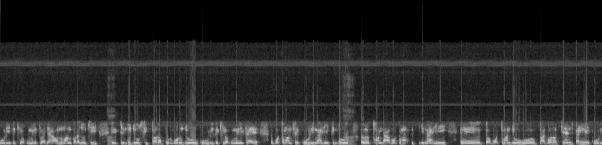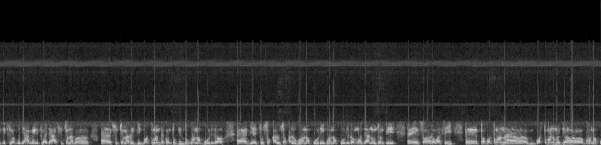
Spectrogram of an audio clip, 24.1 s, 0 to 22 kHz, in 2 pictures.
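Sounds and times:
man talking over telephone: 0:02.1 - 0:02.4, 0:06.8 - 0:07.2.

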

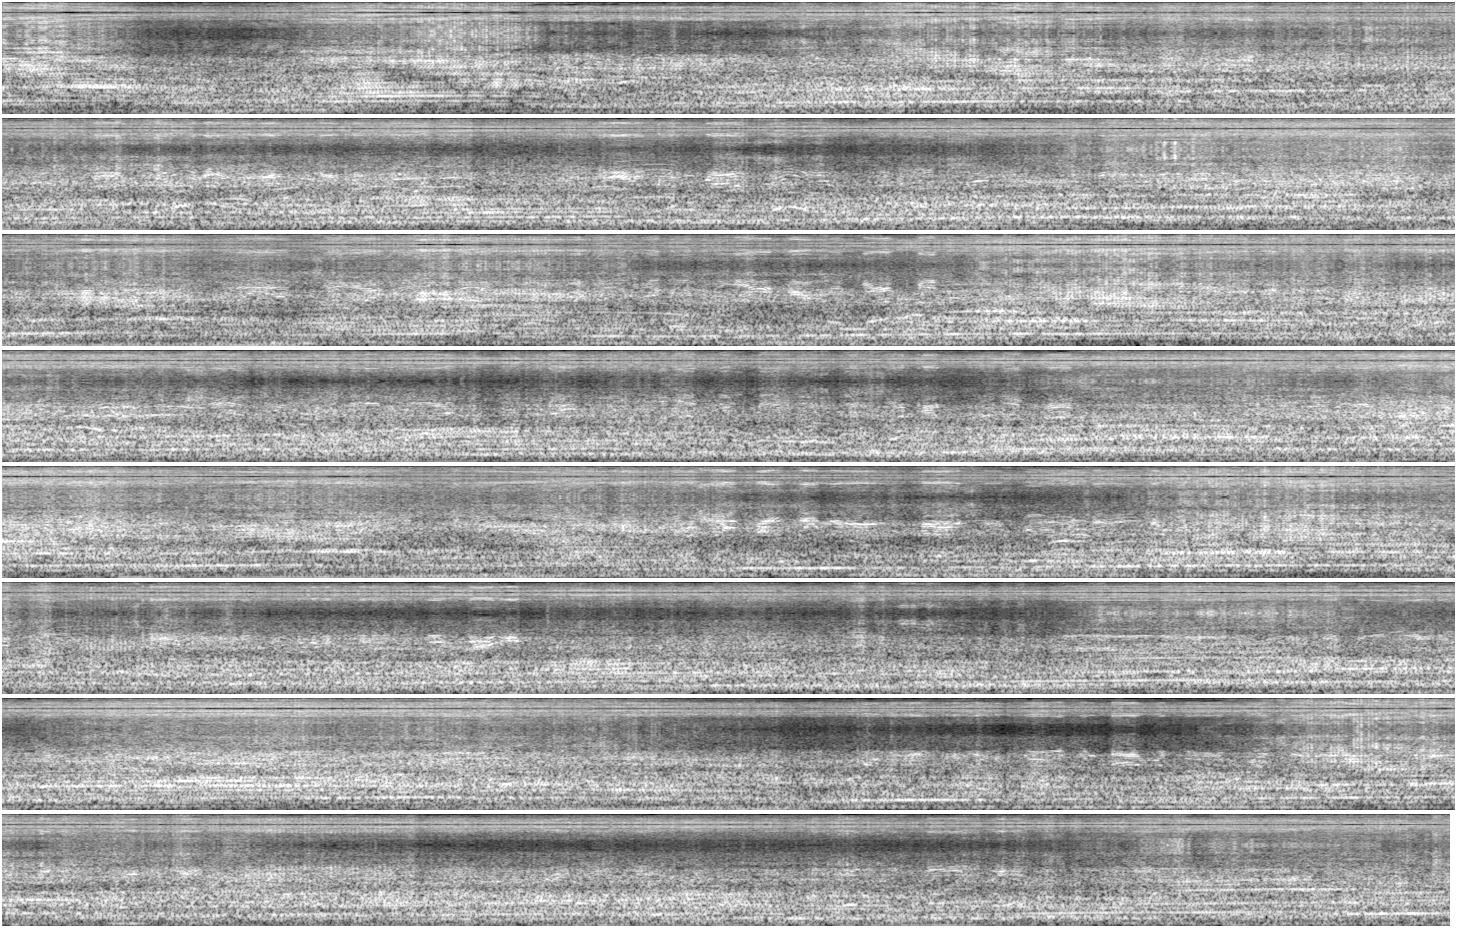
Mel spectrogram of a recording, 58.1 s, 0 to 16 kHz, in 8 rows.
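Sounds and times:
race car engines passing: 0:00.0 - 0:58.0.

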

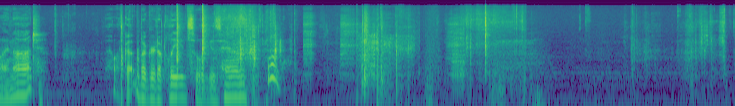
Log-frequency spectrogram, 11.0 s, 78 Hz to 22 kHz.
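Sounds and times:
paper rustling: 0:03.4 - 0:04.2, 0:09.4 - 0:11.0.

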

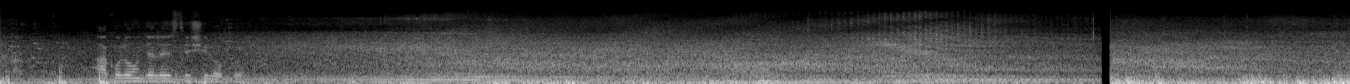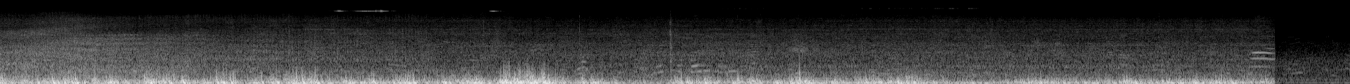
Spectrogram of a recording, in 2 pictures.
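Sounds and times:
vehicle passing: 0:00.0 - 0:24.2
low rumble of traffic: 0:00.0 - 0:27.0
vehicle engines running: 0:00.0 - 0:27.0.

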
